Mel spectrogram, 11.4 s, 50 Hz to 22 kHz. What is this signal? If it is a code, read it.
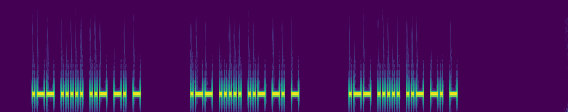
Morse code, heard as a keyed tone, about 25 wpm, 700 Hz. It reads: W5UNT W5UNT W5UNT
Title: USA Call Signs - 5 Characters - Repeated 3x - 25wpm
